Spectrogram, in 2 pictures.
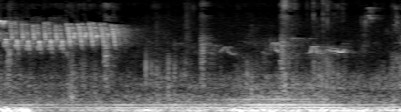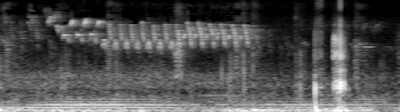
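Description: A songbird singing a fast trill of rapidly repeated high notes, twice, about four seconds apart, over a low steady hum. A couple of sharp knocks near the end.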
